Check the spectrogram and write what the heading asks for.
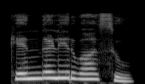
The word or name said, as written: ಕೆಂದಳಿರ್ವಾಸು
